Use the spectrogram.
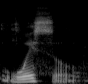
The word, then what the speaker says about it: whistle: in the english language yet in the middle of silent listen it disappears instead the t becomes a little like another slightly shorter s listen becomes listen whistle is whistle here's a few more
